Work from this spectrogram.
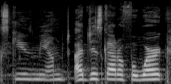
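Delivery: mock pleading, acted out. Retelling her answer to a couple who stopped their car, retelling a plea. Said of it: "I'm pleading".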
